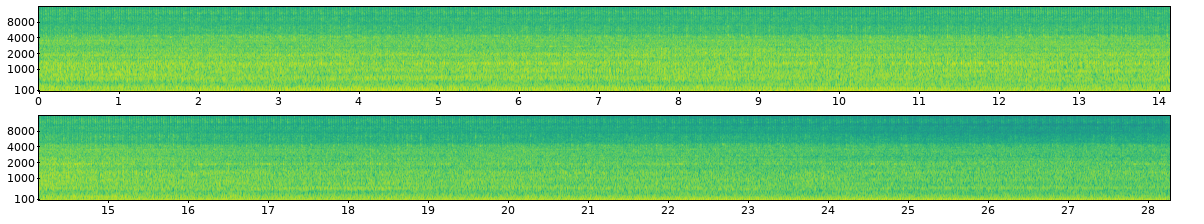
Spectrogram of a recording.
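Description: Dump truck's diesel engine idling steadily, a little quieter from about halfway through.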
